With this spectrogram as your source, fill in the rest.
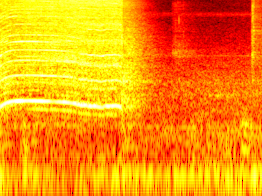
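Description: A National cordless drill, a Japanese domestic-market model, runs in low mode with a steady whining motor tone for about a second and a half, then spins down and stops, leaving faint room noise and a small click near the end.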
